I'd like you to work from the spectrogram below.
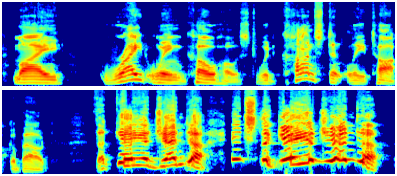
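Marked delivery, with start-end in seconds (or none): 4.8-7.6 hysterical, very high-pitched, shrill voice. Imitating a former right-wing radio co-host: imitating a high-pitched voice. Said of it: "he had a high-pitched voice like that".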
